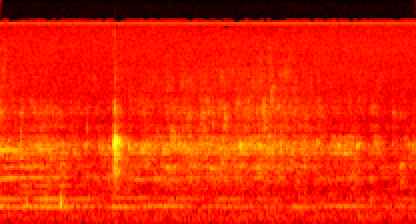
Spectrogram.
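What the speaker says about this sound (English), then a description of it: "This water's really annoying." Water in the video game Minecraft, Xbox version, makes a soft continuous rushing and sloshing, fairly quiet, with one brief splash-like accent partway through.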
